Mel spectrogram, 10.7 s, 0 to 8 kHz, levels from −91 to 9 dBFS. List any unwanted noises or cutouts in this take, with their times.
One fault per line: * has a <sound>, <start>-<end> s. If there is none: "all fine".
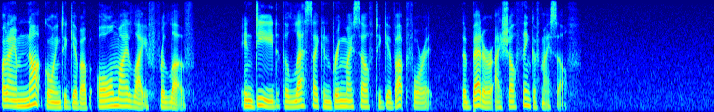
all fine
